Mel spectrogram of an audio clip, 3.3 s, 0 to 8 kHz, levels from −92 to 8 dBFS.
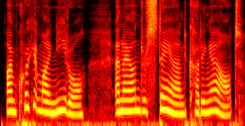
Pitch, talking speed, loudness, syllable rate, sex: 230 Hz, 200 wpm, -17 LUFS, 5.5 syllables/s, female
